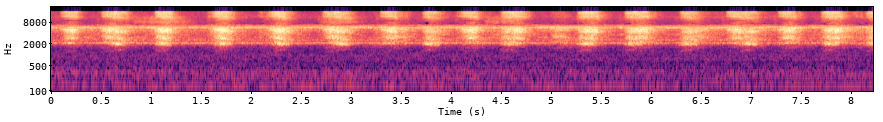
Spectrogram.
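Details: Crickets in the woods at night, recorded September 2, 2023, on a Samsung Galaxy S22 Ultra phone with a Shure MV88+ stereo microphone; high, shimmering pulsed chirps repeating about twice per second, layered over a steady high insect hiss.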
